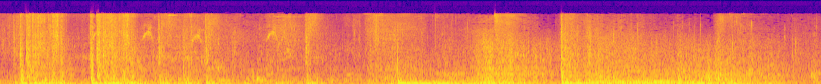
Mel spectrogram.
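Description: Incendio fire spell cast in Hogwarts Legacy, a dense roaring rush of flame and rumbling bursts that swells several times across the clip, loud and continuous with no voices.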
